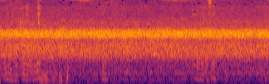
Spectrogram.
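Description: A steady, shrill insect drone, with faint voices in the background near the start.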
